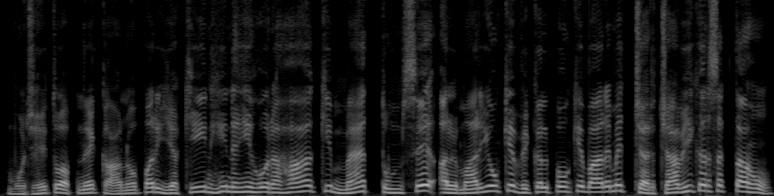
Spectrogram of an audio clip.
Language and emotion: Hindi, surprised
